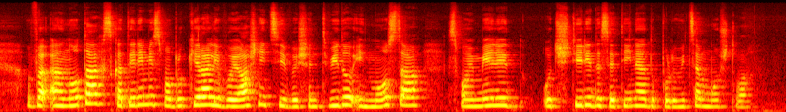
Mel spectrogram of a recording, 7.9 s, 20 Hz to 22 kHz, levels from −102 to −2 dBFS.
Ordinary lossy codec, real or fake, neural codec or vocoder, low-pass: none; real; none; 19.8 kHz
